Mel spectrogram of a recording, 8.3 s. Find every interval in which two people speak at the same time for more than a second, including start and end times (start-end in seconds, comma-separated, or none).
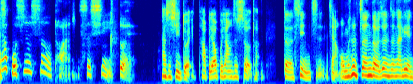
none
